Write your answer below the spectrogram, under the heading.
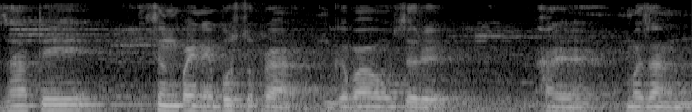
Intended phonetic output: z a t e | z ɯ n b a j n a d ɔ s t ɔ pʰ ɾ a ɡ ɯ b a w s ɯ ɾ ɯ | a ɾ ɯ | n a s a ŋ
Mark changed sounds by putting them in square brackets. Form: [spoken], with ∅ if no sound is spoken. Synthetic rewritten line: z a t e | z ɯ [ŋ] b a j n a [b] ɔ s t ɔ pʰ ɾ a ɡ ɯ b a w [z] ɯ ɾ ɯ | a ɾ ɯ | [m] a [z] a ŋ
